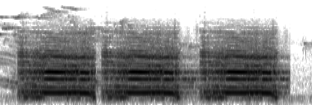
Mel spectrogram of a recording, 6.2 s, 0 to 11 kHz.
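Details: Red deer (Cervus elaphus) in rut at Hoge Veluwe National Park, Netherlands, 19 September 2010: three powerful, deep, bellowing roars of about one and a half seconds each, separated by short pauses, loud and close.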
